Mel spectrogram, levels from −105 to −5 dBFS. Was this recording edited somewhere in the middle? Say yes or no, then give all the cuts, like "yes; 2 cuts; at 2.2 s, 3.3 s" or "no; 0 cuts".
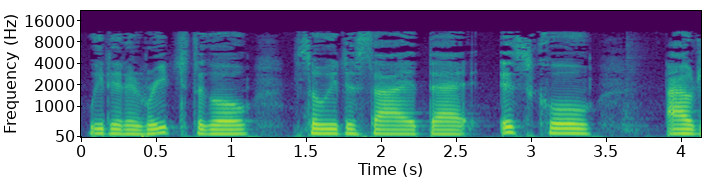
no; 0 cuts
